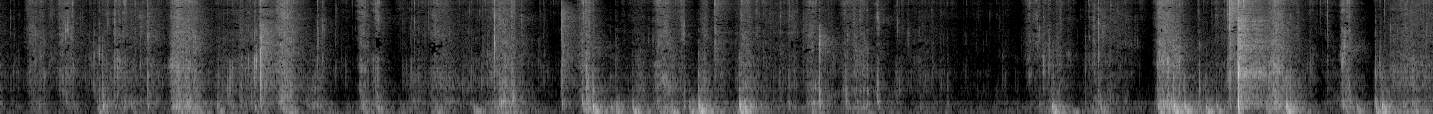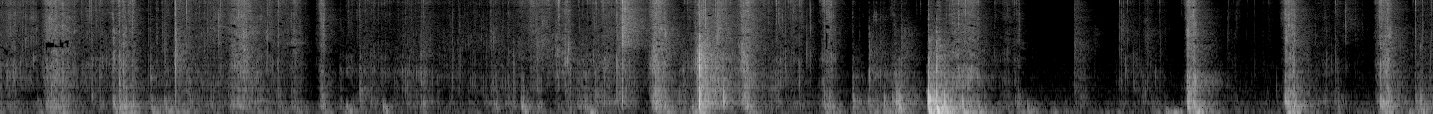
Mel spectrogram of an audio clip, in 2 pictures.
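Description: Hands squeezing, stretching and pressing a large lump of glossy slime mixed with clay and glitter, making uneven sticky squelches in bursts, with a couple of short pauses.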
